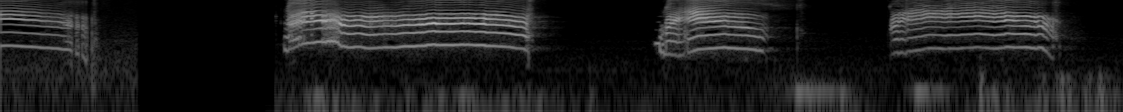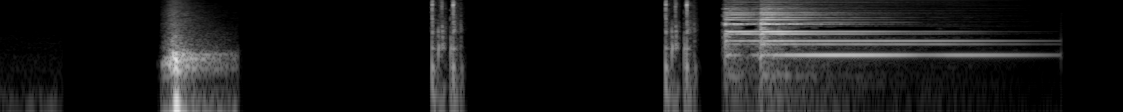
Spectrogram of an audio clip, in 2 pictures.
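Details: Newborn kittens giving four high, wavering mews in quick succession, followed by a few sharp knocks and clicks and a final ringing metallic ding.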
